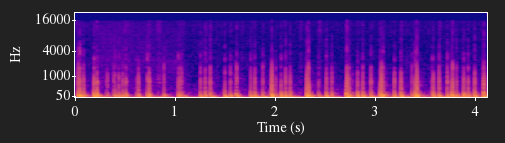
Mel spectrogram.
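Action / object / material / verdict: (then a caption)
tap / rubber-backed fabric mouse pad / rubber / none. Long painted nails tap and scratch quickly across the black textured rubber back of a thin, solid, rubber-backed fabric mouse pad. The result is a rapid, irregular patter of soft, dull, low thuds with very little ring and almost no bright edge.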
